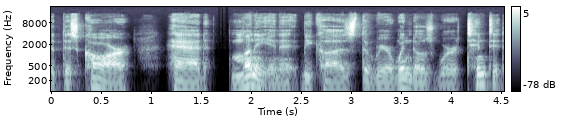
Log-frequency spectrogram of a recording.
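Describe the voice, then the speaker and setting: A man with an American accent speaks in a somewhat breathy voice with fairly even intonation. The recording is very clean, with a silent background. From United States. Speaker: vlogger. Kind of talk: casual storytelling. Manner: hesitant, many fillers.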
